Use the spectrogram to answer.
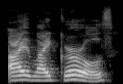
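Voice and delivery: slow, drawn-out confession; retold firm restatement. Coming out to mom again after her question, slow and deliberate. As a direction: spell it out slowly for someone who didn't get it.

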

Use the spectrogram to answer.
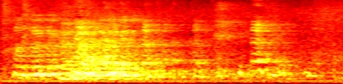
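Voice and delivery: a long high laugh at her own joke. Real, not acted. Laughing at her own answer to herself, high laugh. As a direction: let a high laugh roll out.

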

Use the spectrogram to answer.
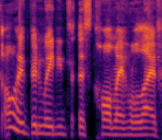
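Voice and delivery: ordinary talk

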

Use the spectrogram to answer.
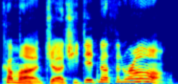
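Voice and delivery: pleading protest. Acted. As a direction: argue the soldier's innocence. Player protests to the judge.

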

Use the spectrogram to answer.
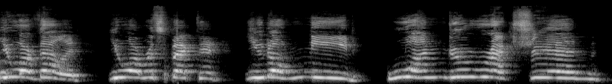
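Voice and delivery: high, sustained proclamation, slowing at the end; mock yell. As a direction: chant affirmations like a rally broadcast.

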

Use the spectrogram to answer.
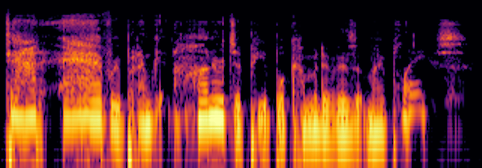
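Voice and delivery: high, soft mock-excited child; excited kid. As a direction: imitate a thrilled son telling dad, hushed and high. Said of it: "He's really excited".

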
